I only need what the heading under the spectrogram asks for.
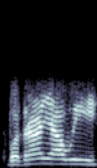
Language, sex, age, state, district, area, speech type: Manipuri, female, 60+, Manipur, Churachandpur, urban, conversation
